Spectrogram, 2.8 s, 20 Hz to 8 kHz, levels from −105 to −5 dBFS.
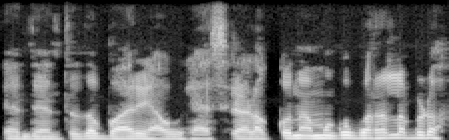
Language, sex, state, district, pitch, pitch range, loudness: Kannada, male, Karnataka, Shimoga, 135 Hz, 125-155 Hz, -16 LUFS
